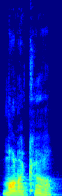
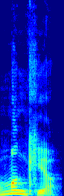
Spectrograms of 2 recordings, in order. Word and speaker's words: moniker: Now, I don't know whether it's my dyslexia or whether it's just me, but for years I called it a monkeyer. I thought I was saying it right. Monkeyer, monkeyer, monkeyer.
